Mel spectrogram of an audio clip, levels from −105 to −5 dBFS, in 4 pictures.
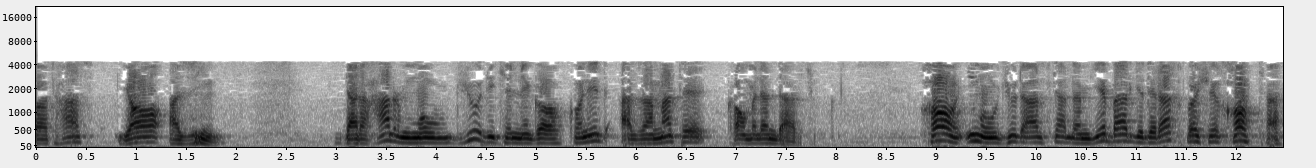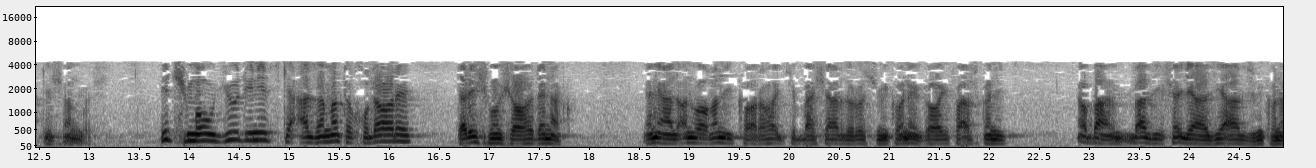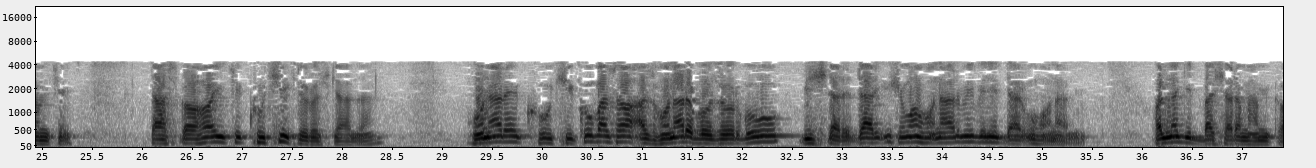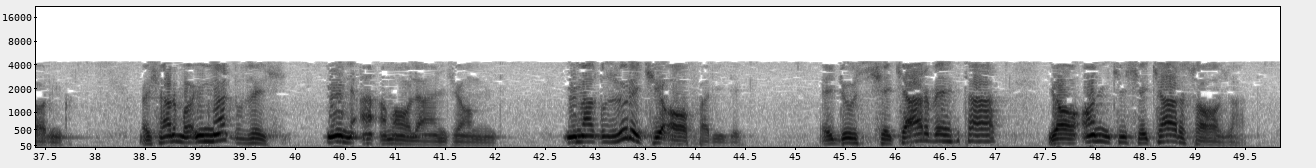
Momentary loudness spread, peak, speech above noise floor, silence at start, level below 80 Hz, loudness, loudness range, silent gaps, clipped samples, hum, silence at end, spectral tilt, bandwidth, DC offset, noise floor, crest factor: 10 LU; -2 dBFS; 37 dB; 0 s; -52 dBFS; -15 LUFS; 3 LU; none; under 0.1%; none; 0.45 s; -11 dB/octave; 4.5 kHz; 0.2%; -51 dBFS; 14 dB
